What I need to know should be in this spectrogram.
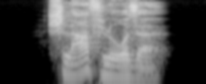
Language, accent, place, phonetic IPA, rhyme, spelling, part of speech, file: German, Germany, Berlin, [ˈʃlaːfloːzə], -aːfloːzə, schlaflose, adjective, De-schlaflose.ogg
- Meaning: inflection of schlaflos: 1. strong/mixed nominative/accusative feminine singular 2. strong nominative/accusative plural 3. weak nominative all-gender singular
